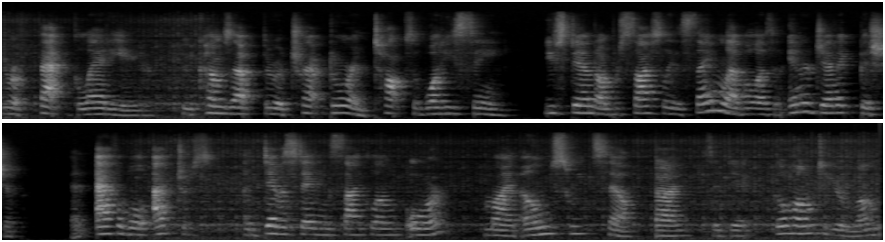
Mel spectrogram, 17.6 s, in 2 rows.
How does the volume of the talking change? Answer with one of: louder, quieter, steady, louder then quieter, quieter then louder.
steady.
